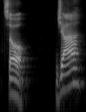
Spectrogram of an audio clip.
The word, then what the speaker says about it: soy: If the Y is at the end of the word, it's pronounced like a vowel.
